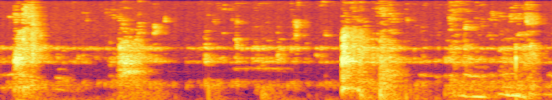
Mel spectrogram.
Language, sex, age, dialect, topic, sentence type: Hindi, female, 56-60, Garhwali, agriculture, statement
